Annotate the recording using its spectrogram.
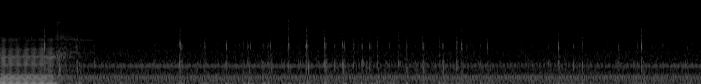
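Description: A man's held "mm" hum ends just under a second in, then faint, irregular clicks of typing on a computer keyboard over a steady electrical hum.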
